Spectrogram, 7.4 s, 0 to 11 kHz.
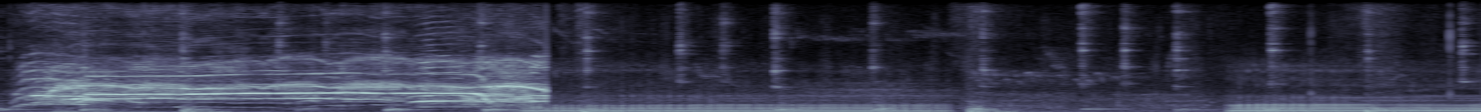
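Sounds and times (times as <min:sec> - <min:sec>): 
girls shrieking and shouting at a group home: 0:00.0 - 0:02.8.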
